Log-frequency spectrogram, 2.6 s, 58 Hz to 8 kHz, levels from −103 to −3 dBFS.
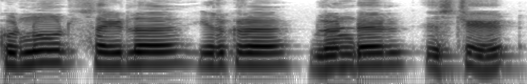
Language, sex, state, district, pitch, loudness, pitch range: Tamil, male, Tamil Nadu, Nilgiris, 180 Hz, -12 LUFS, 170-190 Hz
